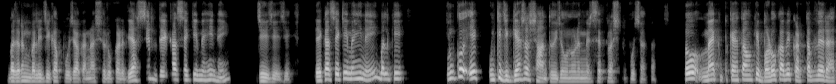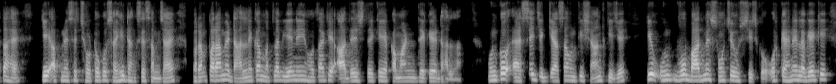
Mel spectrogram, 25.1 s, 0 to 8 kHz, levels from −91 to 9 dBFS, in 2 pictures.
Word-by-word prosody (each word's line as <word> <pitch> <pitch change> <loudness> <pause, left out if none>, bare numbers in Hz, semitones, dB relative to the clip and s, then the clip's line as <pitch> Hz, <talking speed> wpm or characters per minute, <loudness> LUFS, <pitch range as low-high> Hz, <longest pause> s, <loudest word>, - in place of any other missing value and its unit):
बजरंगबली 125 -1 +1
जी 115 +1 -3
का 125 - -1
पूजा 110 0 -1
करना 110 +1 -5
शुरू 115 -2 -5
कर 105 -1 -2
दिया। 140 +5 +3
सिर्फ़ 210 -3 -5
देखा 155 +4 +1
से 170 -1 -3
की 175 +2 -2
में 160 -1 -1
ही 170 +2 -1
नहीं, 135 +2 -4 0.4
जी, 130 -1 +2
जी, 105 -3 -5
जी। 95 +1 -10 0.4
देखा 165 +7 +5
से 185 +1 +2
की 210 +3 +2
में 200 0 +2
ही 210 +1 +2
नहीं 190 +7 0
बल्कि 200 +1 0 0.7
उनको 225 +6 +5
एक 230 -1 +3
उनकी 175 0 +2
जिज्ञासा 170 +5 +3
शाँत 115 - -1
हुई 110 -1 -1
जो 115 +1 -2
उन्होंने 115 0 -3
मेरे 110 -2 -5
से - - -5
प्रश्न 115 0 -9
पूछा 100 -2 -9
था। - - -19 0.4
तो 210 +2 +7
मैं 170 +4 +5
कहता 165 +1 +2
हूँ 170 0 +1
कि 185 - +3
बड़ों 160 +5 +5
का 180 - +5
भी 180 - +3
कर्तव्य 160 +1 +2
रहता 125 +2 +1
है 115 -2 -2 0.3
कि 155 +1 +6
अपने 145 -1 -4
से 145 +3 -4
छोटों 140 -2 -2
को 150 - -1
सही 145 +1 0
ढंग 135 -4 -3
से 135 - -2
समझाए, 115 +2 -1 0.3
परंपरा 145 +4 +3
में 170 -1 0
डालने 120 +4 -1
का 165 +3 +1
मतलब 150 +1 -2
ये 145 +2 +1
नहीं 155 0 -2
होता 135 +1 -2
कि - - +3 0.2
आदेश 135 +2 -2
देके 130 +1 -2
या 130 - +1
कमांड 120 0 -1
देके 120 0 0
ढालना। 100 -4 -7 0.4
उनको 155 +6 +4 0.2
ऐसे 125 +9 -2
जिज्ञासा 130 -2 -2
उनकी 145 0 -4
शाँत 145 +1 -3
कीजिए 125 +1 -2 0.4
कि 190 - +7
उन 165 -2 +3
वो 170 +3 +3
बाद 145 0 +5
में 180 - +1
सोचे 150 -2 -3
उस 145 0 -2
चीज़ 120 -3 -6
को - - -3
और 150 0 -2
कहने 145 +3 +2
लगे 150 0 +3
कि, 180 +3 -2
145 Hz, 220 wpm, -21 LUFS, 120-165 Hz, 0.7 s, तो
